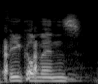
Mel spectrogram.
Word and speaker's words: Fecklemans: It's a long E. Mm. Like you. So Fecklemans.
